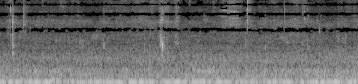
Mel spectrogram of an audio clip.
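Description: Someone chewing watermelon: a few soft scattered mouth clicks over a steady low rumble.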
